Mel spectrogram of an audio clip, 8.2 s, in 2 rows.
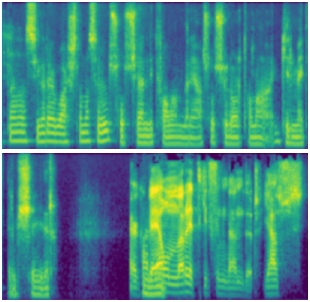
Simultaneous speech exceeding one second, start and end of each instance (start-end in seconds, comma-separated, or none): none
